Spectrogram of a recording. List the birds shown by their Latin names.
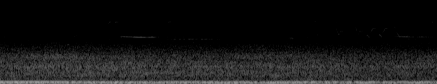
Poecile atricapillus, Setophaga petechia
